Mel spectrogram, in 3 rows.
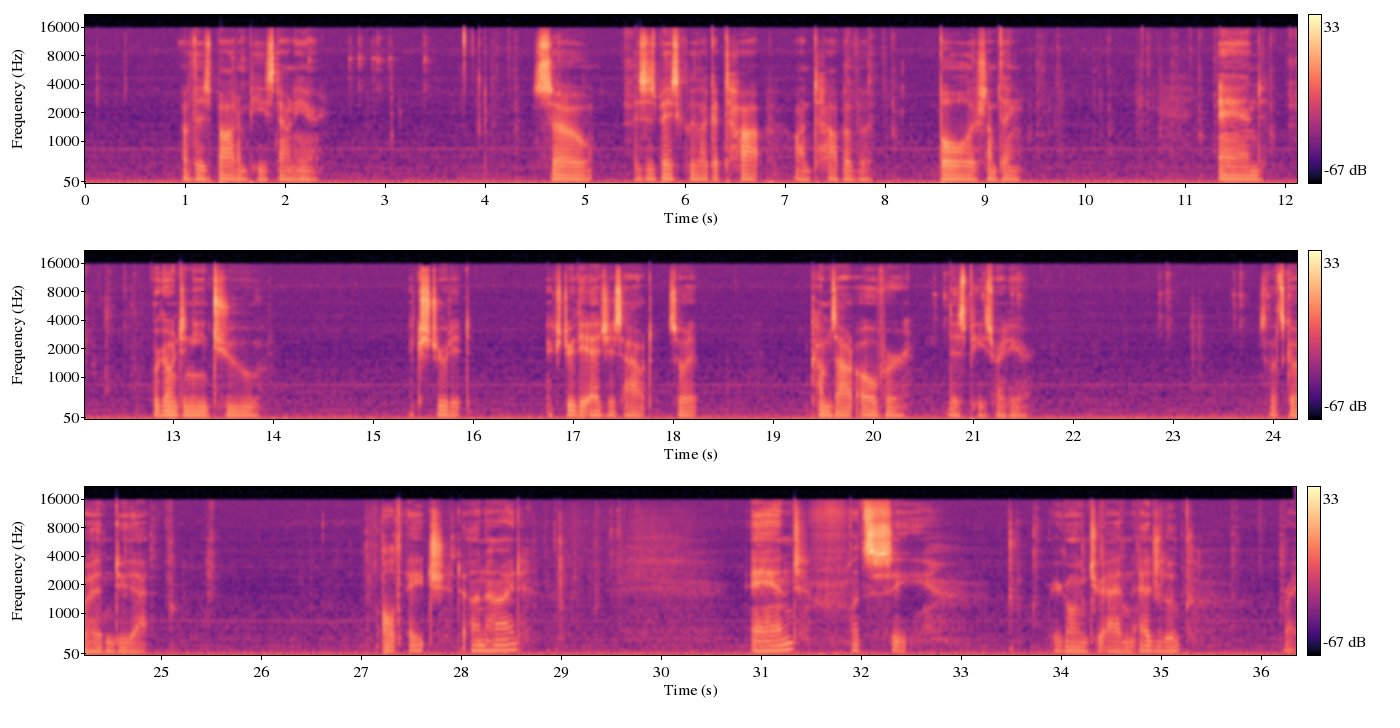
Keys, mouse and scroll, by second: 1.5-4.6 drag, 4.6-5.1 middle drag, 5.1-5.4 drag, 5.4 middle click, 5.5 click, 8.0-9.5 middle drag, 23.1-24.9 middle drag, 25.0-26.7 middle drag, 28.6 middle click, 28.9 alt+h, 33.5 Tab, 34.2 a.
